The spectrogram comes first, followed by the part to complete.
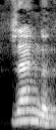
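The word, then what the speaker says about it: wrangle: रैंगल, हाँ इसमें W silent है इसीलिए इसको पढ़ते हैं रैंगल.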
